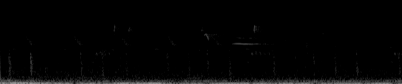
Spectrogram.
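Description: Birds calling in a quick, irregular series of short chirps, each sliding downward in pitch, over a low steady background rumble.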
